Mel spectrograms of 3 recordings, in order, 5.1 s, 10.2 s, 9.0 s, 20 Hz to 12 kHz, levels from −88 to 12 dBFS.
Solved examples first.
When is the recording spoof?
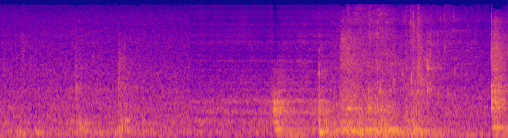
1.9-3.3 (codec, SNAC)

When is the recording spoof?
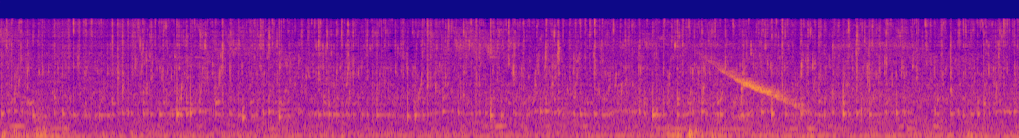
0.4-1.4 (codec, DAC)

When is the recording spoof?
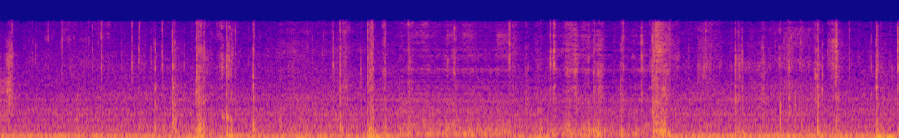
4.0-5.1 (vocoder, HiFi-GAN); 5.5-6.7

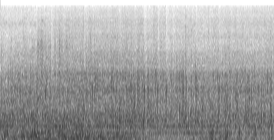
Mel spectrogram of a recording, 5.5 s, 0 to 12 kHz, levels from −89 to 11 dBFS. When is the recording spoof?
none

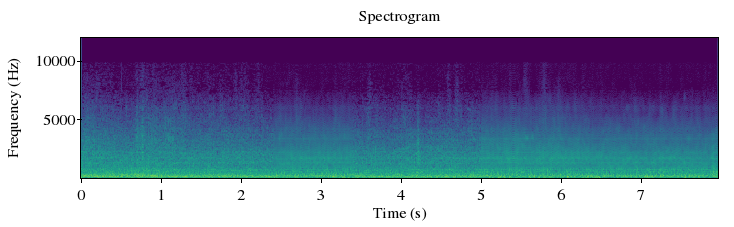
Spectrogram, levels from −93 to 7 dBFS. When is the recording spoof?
2.4-3.4 (vocoder, Vocos); 5.0-8.0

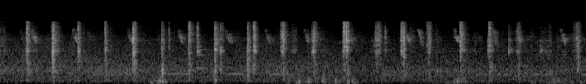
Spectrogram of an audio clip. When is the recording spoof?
0.0-0.7 (vocoder, Vocos); 4.5-5.9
